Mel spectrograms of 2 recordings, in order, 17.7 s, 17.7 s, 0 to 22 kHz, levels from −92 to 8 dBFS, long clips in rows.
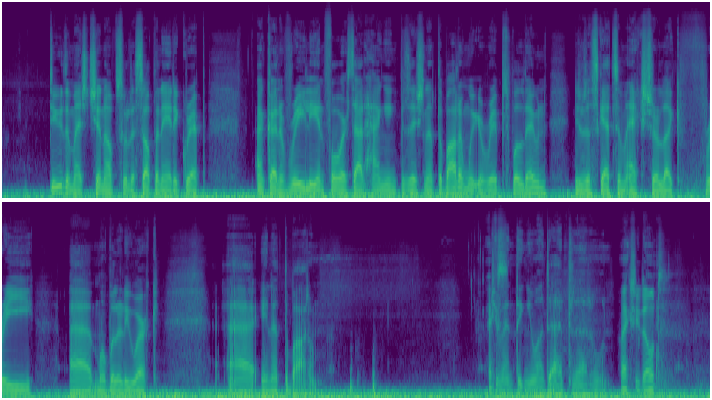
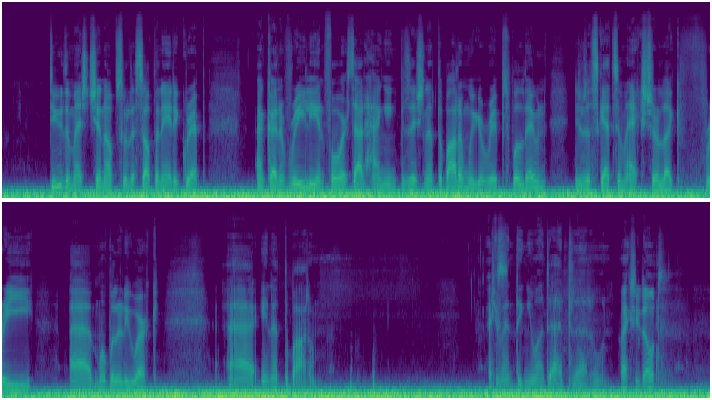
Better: first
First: low rumble; faint; throughout; 20 dB below the speech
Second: low rumble; loud; throughout; 6 dB below the speech

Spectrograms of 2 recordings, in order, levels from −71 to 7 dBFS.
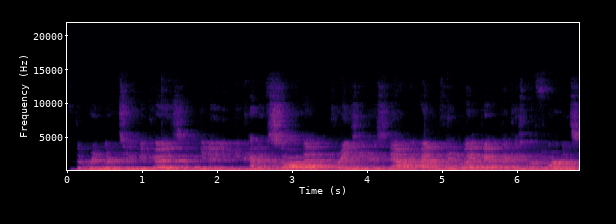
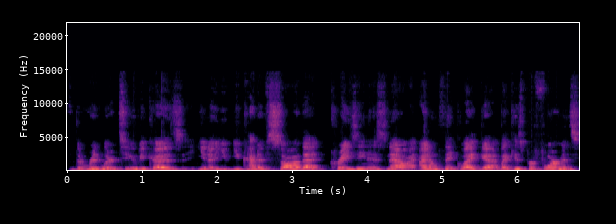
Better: second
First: room echo; strong; dies away in 2.6 s // off-mic speech; far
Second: room echo; slight; dies away in 0.3 s // off-mic speech; far

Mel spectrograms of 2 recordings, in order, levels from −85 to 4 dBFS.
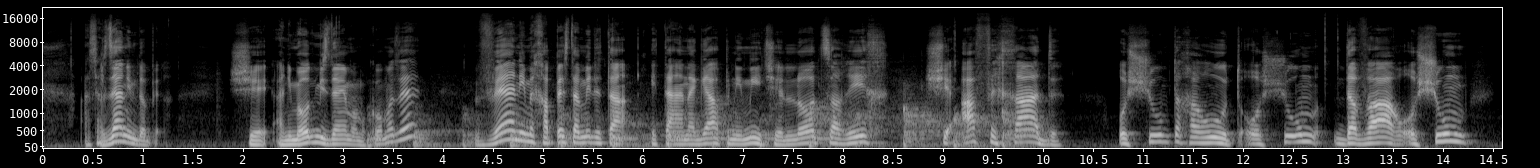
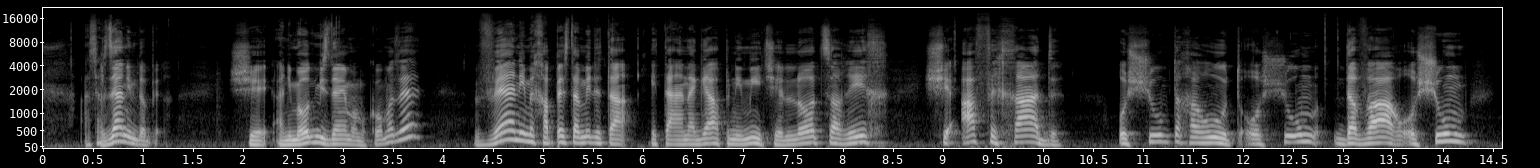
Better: second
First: footsteps; noticeable; from 3 to 10 s; peak 10 dB below the speech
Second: none

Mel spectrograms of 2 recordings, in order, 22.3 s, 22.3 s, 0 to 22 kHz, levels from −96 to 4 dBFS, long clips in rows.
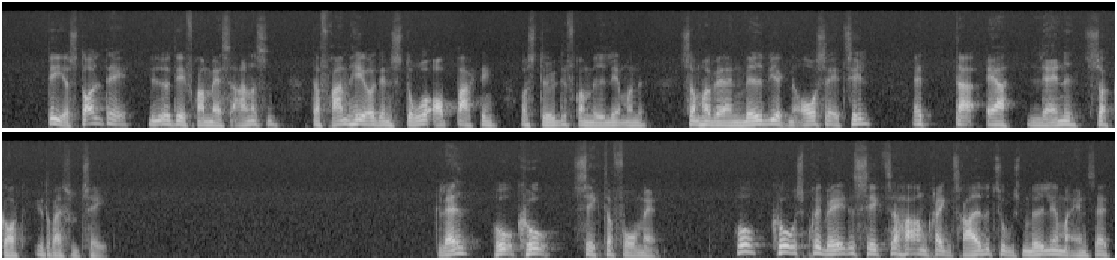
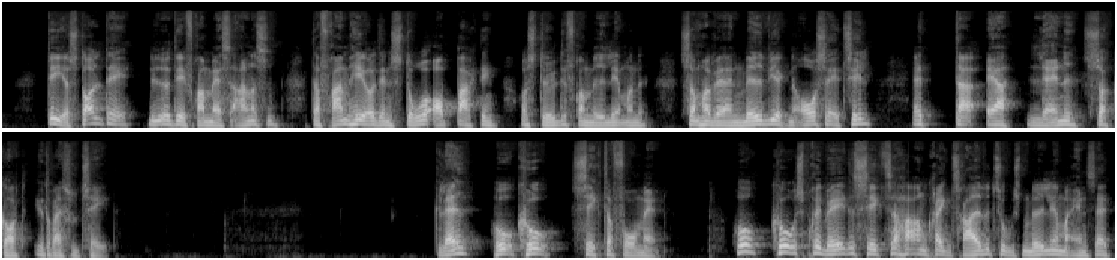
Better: second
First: hiss; faint; throughout; 25 dB below the speech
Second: none

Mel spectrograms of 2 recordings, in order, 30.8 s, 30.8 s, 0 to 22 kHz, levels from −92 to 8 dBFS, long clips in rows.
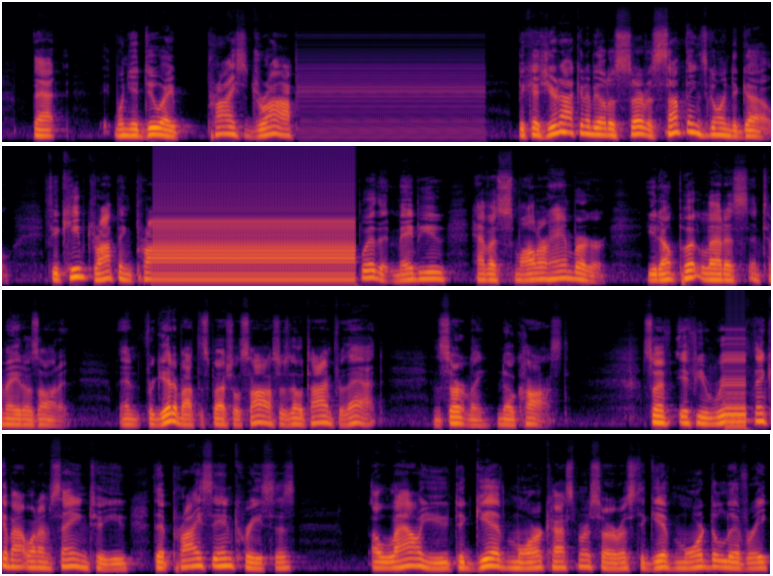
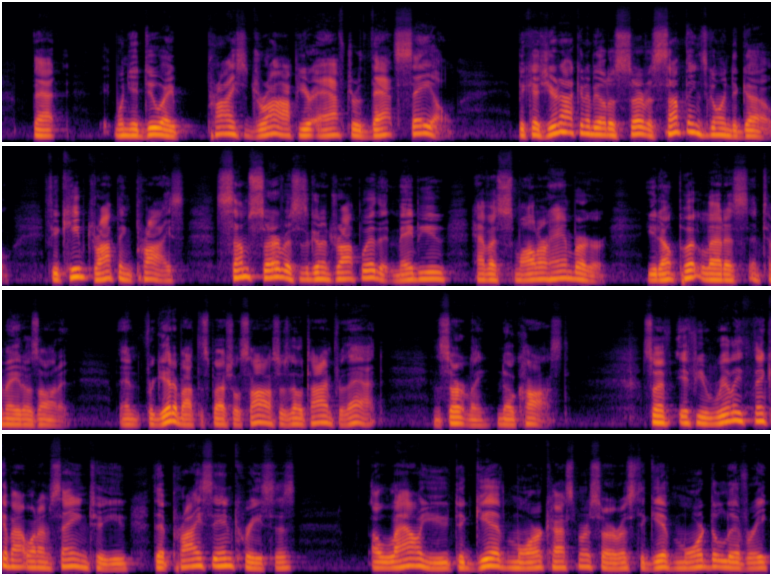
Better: second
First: audio freezing; at 3 s for 2 s, at 9 s for 2 s and at 23 s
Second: none

